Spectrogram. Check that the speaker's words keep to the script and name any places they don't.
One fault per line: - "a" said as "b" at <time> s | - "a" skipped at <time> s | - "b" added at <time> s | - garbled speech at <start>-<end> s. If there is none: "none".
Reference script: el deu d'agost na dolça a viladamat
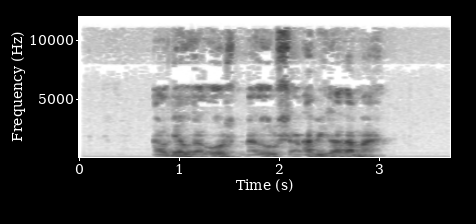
none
